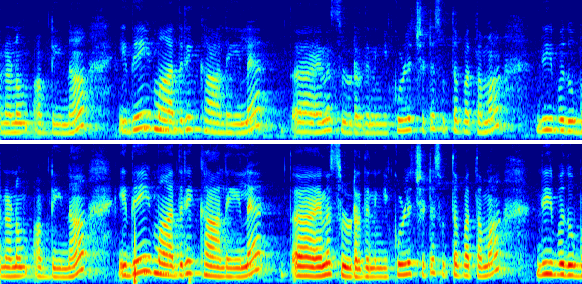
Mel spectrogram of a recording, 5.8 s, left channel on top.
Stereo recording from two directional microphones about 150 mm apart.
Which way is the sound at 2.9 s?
50° right (ahead or behind).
